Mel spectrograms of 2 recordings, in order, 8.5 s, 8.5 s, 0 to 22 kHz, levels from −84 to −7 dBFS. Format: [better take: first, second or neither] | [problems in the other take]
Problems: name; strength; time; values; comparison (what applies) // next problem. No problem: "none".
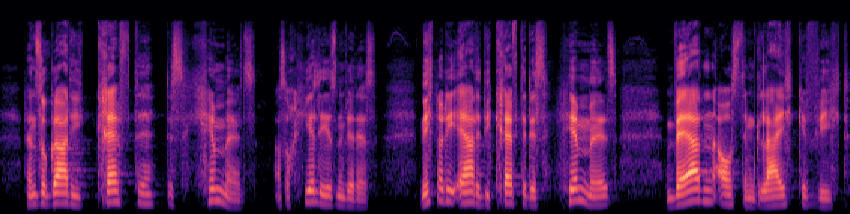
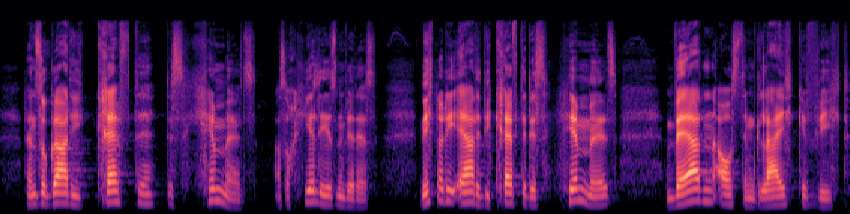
neither | thin; very; fading below 700 Hz; the same in both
